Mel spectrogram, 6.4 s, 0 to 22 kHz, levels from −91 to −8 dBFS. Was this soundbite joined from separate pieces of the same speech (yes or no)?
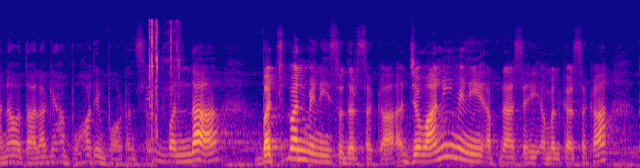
yes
